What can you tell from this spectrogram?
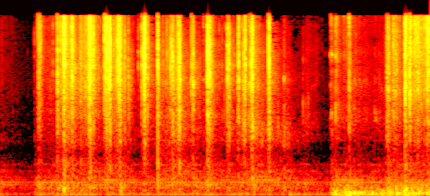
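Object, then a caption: Plastic coil spring toy. A plastic rainbow slinky, a coiled plastic spring toy held in one hand, is stretched and dropped back so its coils click together. About twenty quick, bright, dry clicks with almost no ring come in an uneven run. After a brief pause, a denser, continuous clattering follows with a faint low rumble beneath.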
